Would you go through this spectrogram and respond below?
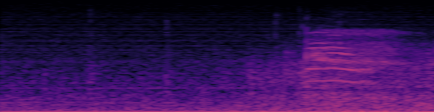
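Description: Cat meowing in a Minecraft modpack game, a single soft electronic-sounding meow over a faint steady background hum.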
